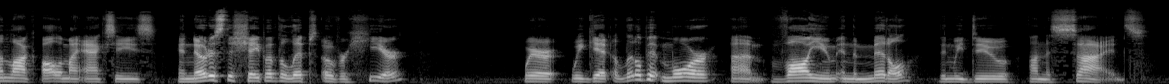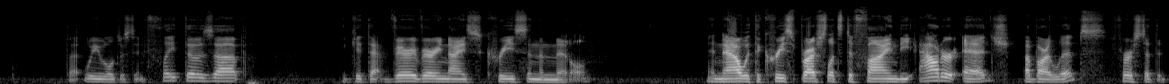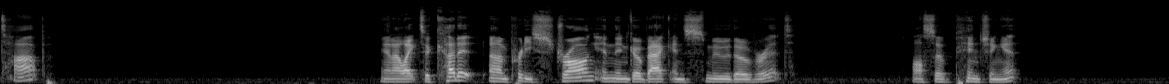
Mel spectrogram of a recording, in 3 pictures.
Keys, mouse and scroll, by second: 4.3 f, 5.5 f, 6.3-8.5 drag, 8.9 f, 10.5 shift+f, 11.8-15.4 drag, 15.6 click, 15.6 middle click, 16.1 click, 16.4 middle click, 17.0 middle click, 17.8 click, 18.3 right click, 18.6 f, 19.5 f, 19.5 shift+c, 21.8 f, 22.1 middle click, 23.8-27.4 drag, 24.9 middle click, 25.8 f, 26.7-28.2 middle drag, 26.9 f, 28.8 f, 29.7-33.6 drag, 33.6 p, 33.6 f, 33.7-35.0 drag.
